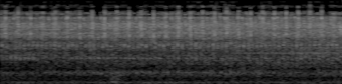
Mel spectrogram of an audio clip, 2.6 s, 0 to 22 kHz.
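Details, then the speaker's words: 2022 Kia K5, 29,000 miles, direct fuel injection engine at idle: light fast even top-end ticking over steady idle; normal direct-injection tapping, motor sounds good, no dash lights. "again this is a direct fuel injection motor so the same noise that that um Ford Taurus was making is the same noise this one's making that tapping in the top is because it's direct fuel injected just for anybody that doesn't know"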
